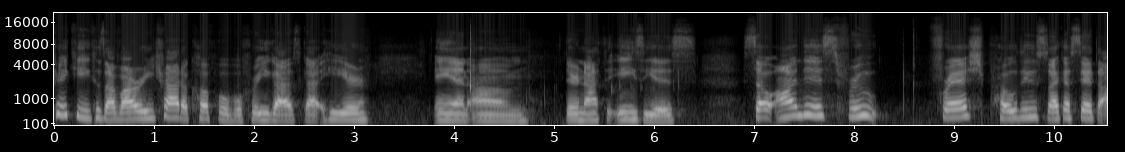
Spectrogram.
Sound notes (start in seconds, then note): none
